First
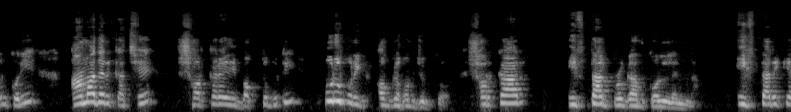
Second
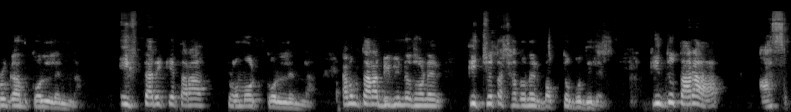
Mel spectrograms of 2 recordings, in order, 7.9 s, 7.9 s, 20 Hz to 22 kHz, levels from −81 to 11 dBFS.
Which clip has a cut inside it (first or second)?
first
